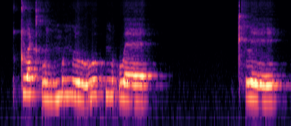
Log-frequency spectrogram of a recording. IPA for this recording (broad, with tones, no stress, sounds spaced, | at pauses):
t u˥˩ a̯ kʰ w i˩˦ n m ɯ˦˥ ŋ l uː˨˩ w uː˥˩ k̚ ŋ u˥˩ ʔ w ɛː˧ | kʰ l eː˨˩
